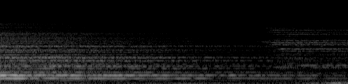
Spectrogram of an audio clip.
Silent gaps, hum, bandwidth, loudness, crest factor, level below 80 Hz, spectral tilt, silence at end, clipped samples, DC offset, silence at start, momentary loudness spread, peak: none; none; 12.5 kHz; -42 LUFS; 18 dB; -60 dBFS; -4.5 dB/octave; 0 s; under 0.1%; under 0.1%; 0 s; 15 LU; -22 dBFS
